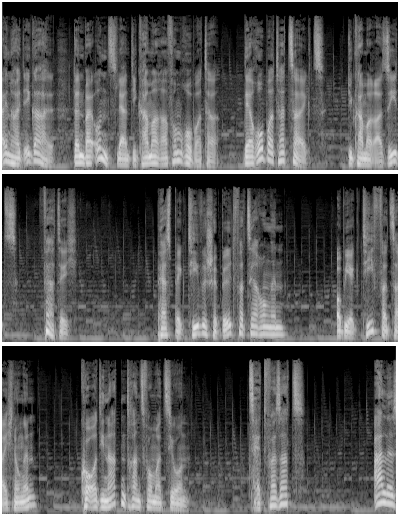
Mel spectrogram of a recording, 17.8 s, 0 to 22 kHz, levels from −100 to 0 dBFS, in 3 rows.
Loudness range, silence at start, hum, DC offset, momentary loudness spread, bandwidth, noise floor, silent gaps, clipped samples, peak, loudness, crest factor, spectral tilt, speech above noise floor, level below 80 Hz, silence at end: 3 LU; 0 s; none; under 0.1%; 8 LU; 16.5 kHz; -48 dBFS; none; under 0.1%; -2 dBFS; -21 LUFS; 20 dB; -5 dB/octave; 27 dB; -48 dBFS; 0 s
